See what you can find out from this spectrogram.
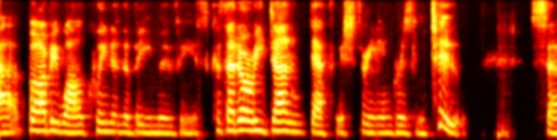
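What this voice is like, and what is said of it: Usual voice. Nothing is said of it.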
